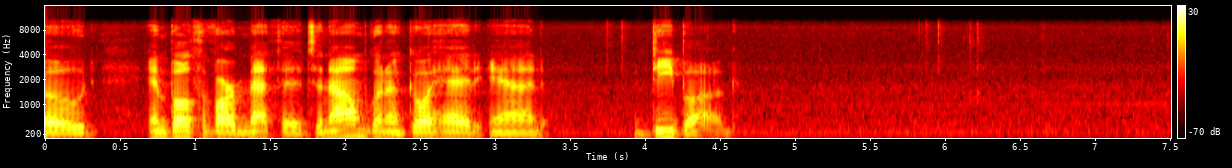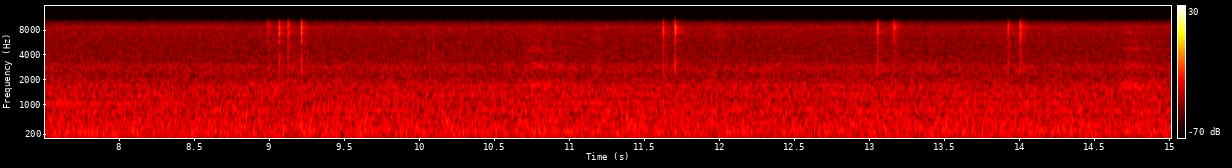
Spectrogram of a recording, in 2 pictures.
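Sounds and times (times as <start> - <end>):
steady low hiss: 0.0 - 15.0
computer clicks: 5.8 - 6.3, 9.0 - 9.4, 11.6 - 11.8, 13.0 - 13.3, 13.9 - 14.1.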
